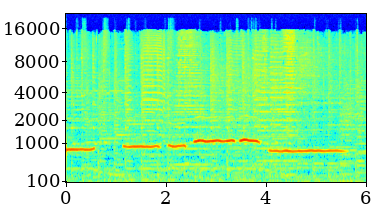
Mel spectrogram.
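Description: Melodic whistling from the video game One Piece Odyssey, several sustained tonal phrases shifting in pitch with brief gaps, loud and clear over a soft musical background.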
